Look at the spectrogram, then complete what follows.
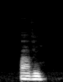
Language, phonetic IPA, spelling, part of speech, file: Polish, [ˈpavʲi], pawi, adjective / noun, LL-Q809 (pol)-pawi.wav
